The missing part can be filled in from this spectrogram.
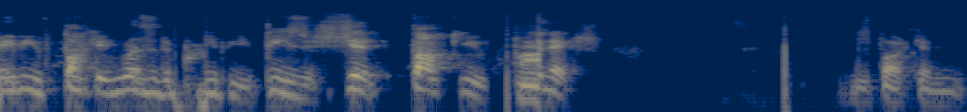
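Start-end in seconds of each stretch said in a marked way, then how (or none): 0.0-3.0 put-on very high, loud, furious swearing outburst. Recounting what he snapped at the man with the drill, retelling an angry outburst. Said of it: "I was so mad".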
